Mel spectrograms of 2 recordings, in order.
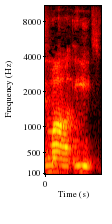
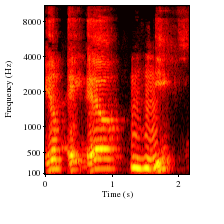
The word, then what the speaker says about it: maleats: Make sure you guys follow is this pronounced Mall Eats 954? Yeah, it's Mall Eats. I think I said it. Mall, whatever. You know, however you wanna pronounce it. MAL Eats, like Uber Eats.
